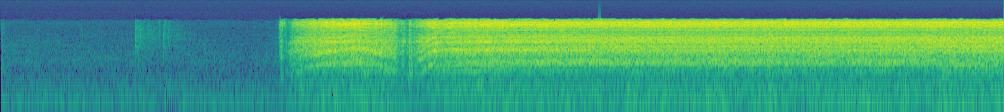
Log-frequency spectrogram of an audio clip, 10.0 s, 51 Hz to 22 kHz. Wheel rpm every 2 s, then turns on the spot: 0, 90, 200, 210, 210.
none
